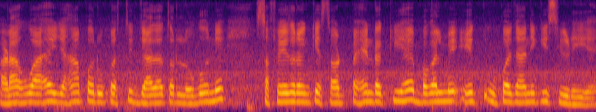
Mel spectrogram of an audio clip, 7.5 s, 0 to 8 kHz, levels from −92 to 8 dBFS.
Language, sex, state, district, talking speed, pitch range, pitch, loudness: Hindi, male, Uttar Pradesh, Varanasi, 195 wpm, 180-200 Hz, 190 Hz, -14 LUFS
